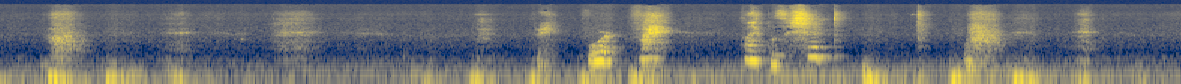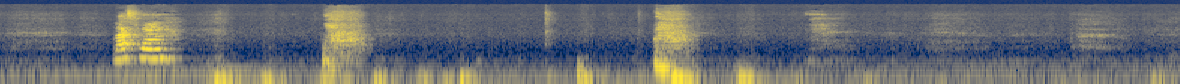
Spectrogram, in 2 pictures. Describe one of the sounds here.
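A woman's feet and hands thump softly on the floor.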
